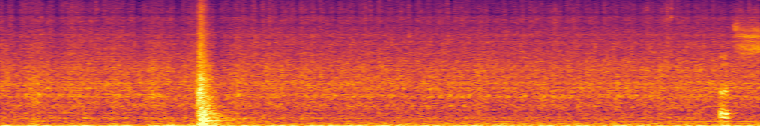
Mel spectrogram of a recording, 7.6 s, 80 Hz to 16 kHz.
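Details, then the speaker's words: Vintage Mopar with 6V generator system, stone cold after sitting a couple of weeks: low steady rumble with one sharp click as the just-started engine settles into an even, healthy run. "the car is stone cold it's been sitting in the garage for a couple of weeks and not been driven so i'm gonna go crank it over if it takes a little while to start that's actually a good thing"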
